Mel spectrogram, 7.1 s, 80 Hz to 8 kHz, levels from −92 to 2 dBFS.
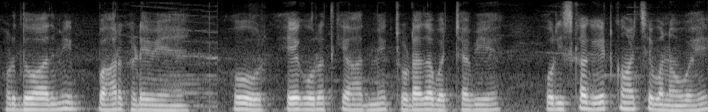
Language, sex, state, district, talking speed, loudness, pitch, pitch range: Hindi, male, Uttar Pradesh, Saharanpur, 220 wpm, -17 LUFS, 145 Hz, 140-155 Hz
